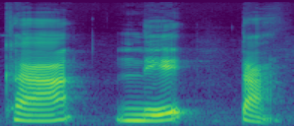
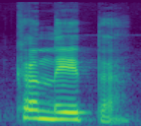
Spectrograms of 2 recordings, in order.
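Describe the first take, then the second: First: Caneta slowly split as CA, NE, TA; a clear pause after each syllable of Caneta. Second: Said in the usual way. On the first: Shown as a demonstration. Teacher showing correct syllable separation, Caneta in pieces. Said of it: "separado a sílaba corretamente".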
